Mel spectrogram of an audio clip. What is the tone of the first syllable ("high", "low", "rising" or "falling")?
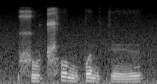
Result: rising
